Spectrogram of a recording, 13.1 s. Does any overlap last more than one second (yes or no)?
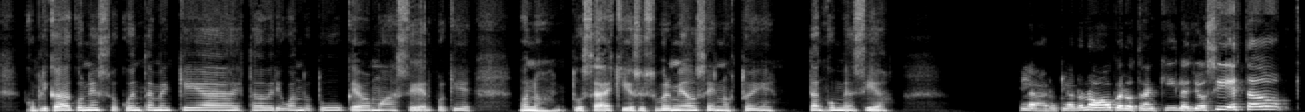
no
